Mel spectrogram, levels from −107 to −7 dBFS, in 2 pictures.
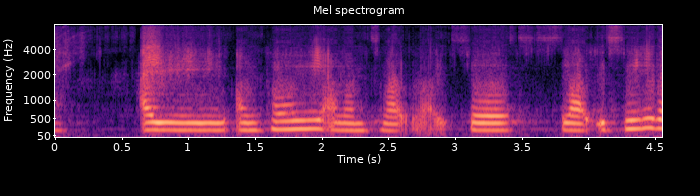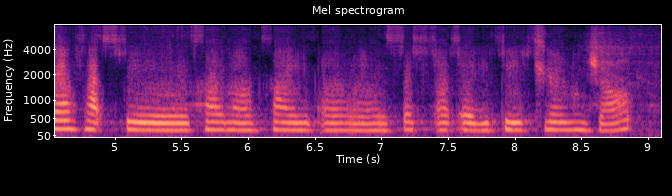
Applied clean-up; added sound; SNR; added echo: neural separator model SepFormer DNS4.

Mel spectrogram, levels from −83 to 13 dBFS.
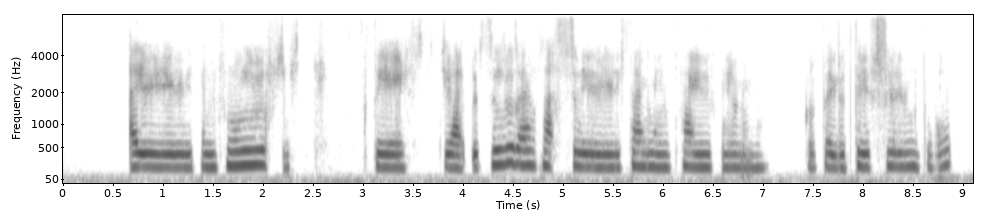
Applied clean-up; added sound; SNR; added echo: neural diffusion model UNIVERSE++.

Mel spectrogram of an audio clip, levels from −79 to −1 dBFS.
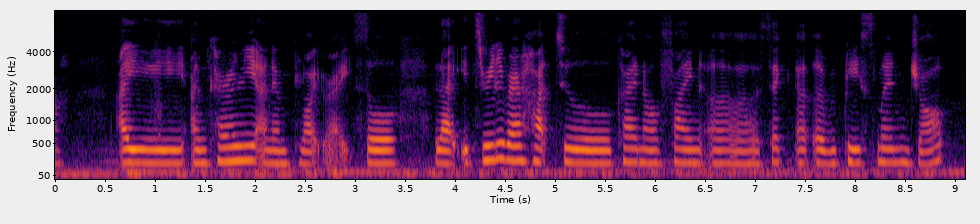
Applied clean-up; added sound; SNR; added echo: none; none; none; none.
